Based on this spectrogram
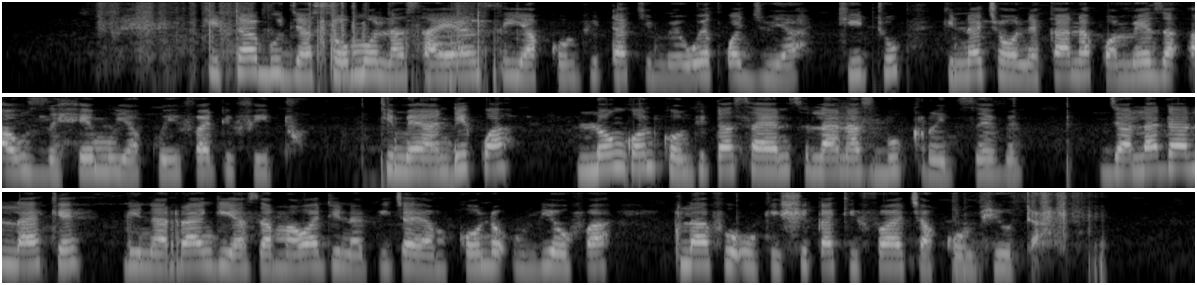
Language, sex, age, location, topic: Swahili, female, 18-24, Nakuru, education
